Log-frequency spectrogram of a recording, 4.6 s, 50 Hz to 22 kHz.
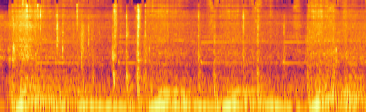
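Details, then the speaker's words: Auction-yard manual-transmission V8 at about 90°F, just started in neutral with clutch in: lumpy, surging, uneven low rumble, runs badly; possibly partly unmetered air because the intake is unhooked, not confirmed. "oh she runs guys not very good not very good at all maybe part of that is cuz that intake is unhooked it's like getting un unmetered air in there"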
